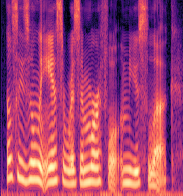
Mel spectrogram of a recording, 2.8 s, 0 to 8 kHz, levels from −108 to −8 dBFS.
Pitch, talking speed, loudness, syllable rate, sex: 225 Hz, 175 wpm, -16 LUFS, 5.7 syllables/s, female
